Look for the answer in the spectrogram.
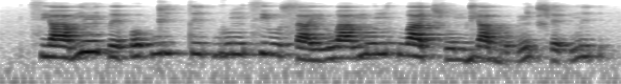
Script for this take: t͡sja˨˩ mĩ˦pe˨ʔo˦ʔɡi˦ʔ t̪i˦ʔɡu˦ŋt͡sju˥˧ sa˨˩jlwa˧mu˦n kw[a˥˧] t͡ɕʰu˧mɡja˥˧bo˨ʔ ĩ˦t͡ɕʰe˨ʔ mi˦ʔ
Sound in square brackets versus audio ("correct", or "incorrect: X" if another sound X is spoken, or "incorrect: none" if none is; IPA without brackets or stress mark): correct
